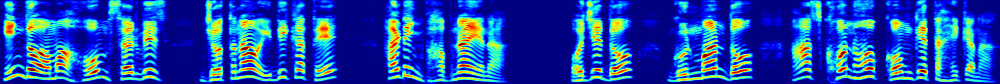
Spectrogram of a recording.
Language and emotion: Santali, angry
